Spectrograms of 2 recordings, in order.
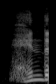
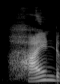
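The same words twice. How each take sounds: First: "हिंद" with a short i vowel; wrong pronunciation. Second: "हाइंड" with an eye vowel; correct pronunciation. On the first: Teacher warning against misreading hind in English, short-vowel pronunciation. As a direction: say "हिंद" as in the Hindi word. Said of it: "हिंद नहीं पढ़ते". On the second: Teacher showing the English reading of hind, correct long-i pronunciation. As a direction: say "हाइंड", i sounded as "आई". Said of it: "हाइंड पढ़ते हैं इसे". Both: Shown as a demonstration.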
